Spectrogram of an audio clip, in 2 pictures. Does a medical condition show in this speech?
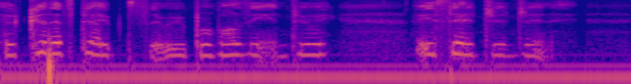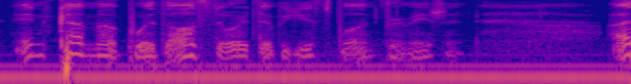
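Yes: cerebral palsy.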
